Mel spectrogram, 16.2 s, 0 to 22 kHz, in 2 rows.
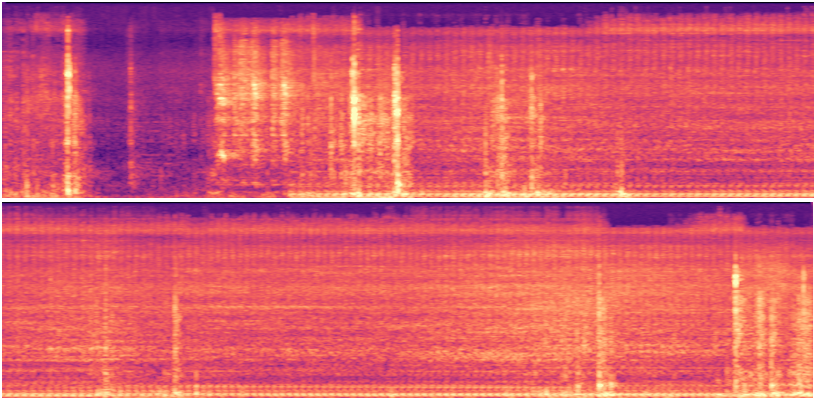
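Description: A Honda Biz 125 motorcycle engine idles steadily after a brief start-up clatter, its low putter continuous and close, with occasional light clicks on top.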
